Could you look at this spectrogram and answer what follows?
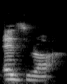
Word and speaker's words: Isra: Is then Ra. So it is Isra.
